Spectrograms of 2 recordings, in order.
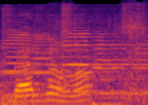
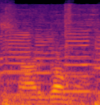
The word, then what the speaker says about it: Bergama: But Bergama is just a sound differences from the Bergamo. I mean, the first Turkish people come here, we were calling it as a Bergamo also. And slowly our pronunciation started to change and we started to call it as Bergama.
